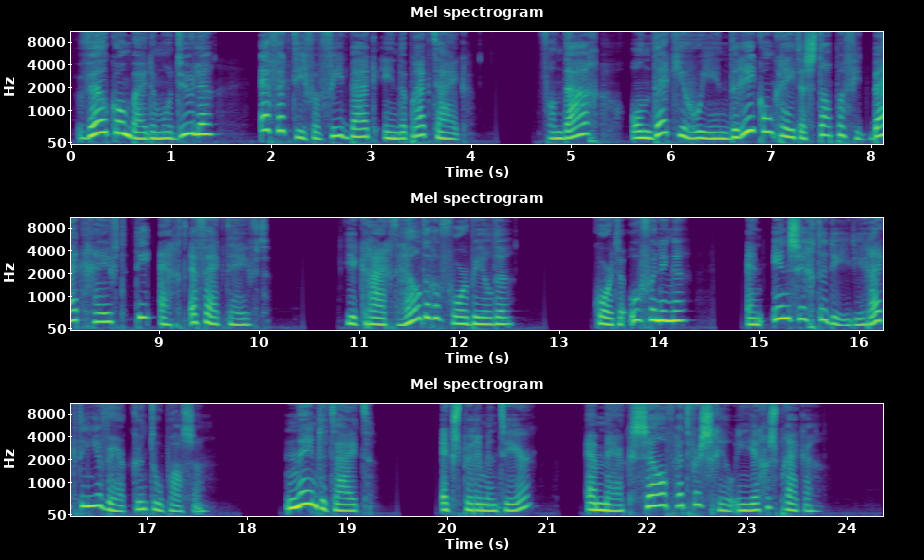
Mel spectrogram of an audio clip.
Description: Opvallend, Speels, Veelzijdig, Vriendelijk, Warm
E-learning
